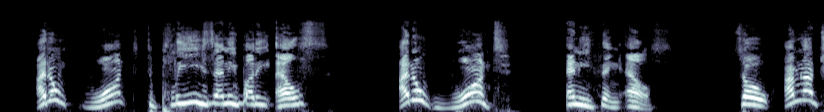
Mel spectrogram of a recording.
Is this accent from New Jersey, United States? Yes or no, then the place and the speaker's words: yes; Jersey City, New Jersey, United States; born there; Yeah, I was born in Jersey City, actually.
